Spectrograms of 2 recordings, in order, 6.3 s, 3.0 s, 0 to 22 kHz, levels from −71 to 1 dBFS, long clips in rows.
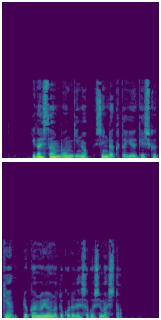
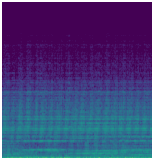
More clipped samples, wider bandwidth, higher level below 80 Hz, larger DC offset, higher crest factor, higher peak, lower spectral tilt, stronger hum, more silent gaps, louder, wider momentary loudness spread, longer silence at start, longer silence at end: neither; second, 11.5 kHz vs 18.5 kHz; second, -62 dBFS vs -28 dBFS; second, under 0.1% vs 5%; about the same, 18 dB vs 14 dB; first, -4 dBFS vs -10 dBFS; first, -5 dB/octave vs -2.5 dB/octave; neither; neither; first, -22 LUFS vs -25 LUFS; first, 9 LU vs 1 LU; first, 0.6 s vs 0 s; first, 0.75 s vs 0 s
